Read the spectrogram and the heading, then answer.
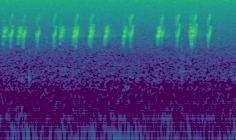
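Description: Wild bird calling near cages: a rapid series of many short, high chirps repeated in quick succession, fairly faint, with no voices.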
